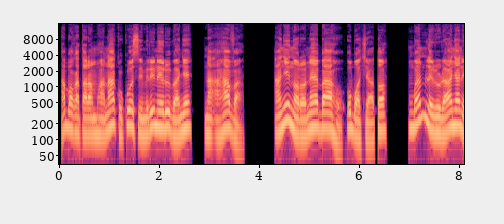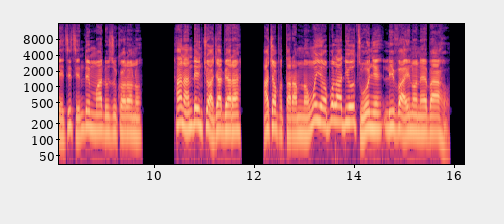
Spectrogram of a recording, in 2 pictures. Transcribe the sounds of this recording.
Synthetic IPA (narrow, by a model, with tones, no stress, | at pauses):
a˦k͡pɔ˨ka˨ta˨ɾa˨m̩˦ɦa˨na˦a˦kʷʊ˨kʷo˨si˨mi˨ɾi˦ne˨ɾu˦ba˨ɲe˦ | na˨ʔa˨ɦa˦va̰˨ | a˨ɲɪ˦nɔ˨ɾʊ˨ne˦ba˦ɦʊ̰˨ʊ˦bɔ˨t͡ʃɪ˨a̰˨tɔ˦ | ŋ͡m̩˨ɡ͡be˨˦m̩˦le˨ɾu˨ɾa˨a˦ɲa˦ne˨ti˦ti˨n̩˦dɪ˦m̩˦ma˦dʊ˦zu˦kɔ˦ɾɔ˦nʊ˦ | ha˦na˨n̩˦dɪ˦n̩˦t͡ʃu˦a˨d͡ʒa˦bja˦ɾa˦ | a˦t͡ʃɔ˦p̬ʊ˨ta˨ɾa˨m̩˦nɔ˨ŋʷe˦ɣɔ˨bʊ˦la˦dɪ˦o˦tu˨o˦ɲe˦li˦va˨ɪ˦nɔ˦ne˦ba˦a˦ɦʊ̰˨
